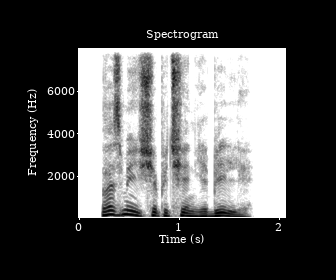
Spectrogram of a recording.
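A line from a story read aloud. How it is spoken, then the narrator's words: Gentle, affectionate. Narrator (Russian): ласково говорит Эллен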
